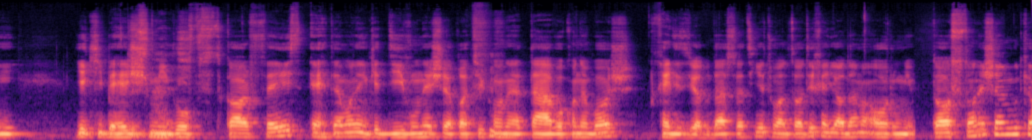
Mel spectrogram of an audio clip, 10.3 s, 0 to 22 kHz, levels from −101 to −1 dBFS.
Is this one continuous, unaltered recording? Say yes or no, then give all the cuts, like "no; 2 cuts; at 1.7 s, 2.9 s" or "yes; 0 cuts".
no; 1 cut; at 9.1 s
